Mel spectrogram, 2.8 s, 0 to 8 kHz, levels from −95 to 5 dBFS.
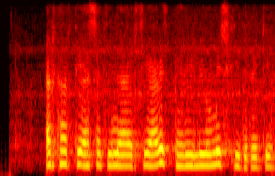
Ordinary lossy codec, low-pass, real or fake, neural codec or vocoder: Opus, 32 kbps; 7.2 kHz; real; none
